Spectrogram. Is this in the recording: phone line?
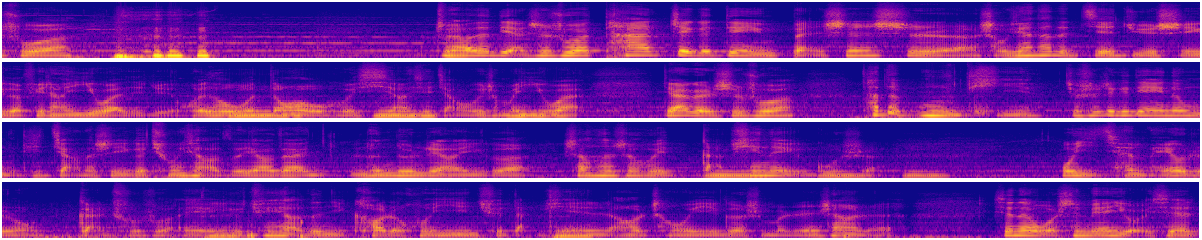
no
